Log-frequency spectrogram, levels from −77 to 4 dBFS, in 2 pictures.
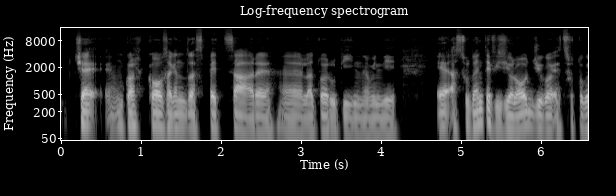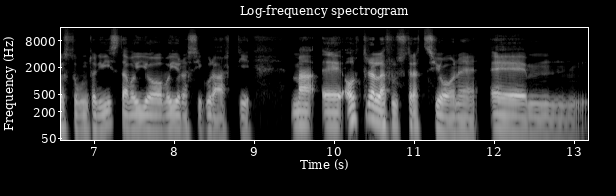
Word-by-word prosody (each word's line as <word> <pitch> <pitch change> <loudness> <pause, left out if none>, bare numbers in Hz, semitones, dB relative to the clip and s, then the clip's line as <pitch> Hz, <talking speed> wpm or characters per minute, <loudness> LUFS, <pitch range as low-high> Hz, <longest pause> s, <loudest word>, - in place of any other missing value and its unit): c'è, - - +3
ehm, 80 - -10
un 95 - -7
qualcosa 95 0 +2
che 90 - 0
è - - +1
andato 85 -2 -1
a - - 0
spezzare, 75 -1 0
uhm, 75 -3 -5
la 75 0 -2
tua 75 - 0
routine, 75 -2 -5
quindi, 70 0 -5 0.4
è - - 0
assolutamente 100 +4 0
fisiologico 85 +1 +1
e - - -2
sotto - - -8
questo 80 -3 -3
punto 80 +1 -3
di 80 - -2
vista 105 +5 -1
voglio 85 -1 +2
voglio 85 +2 +1
rassicurarti. 70 -3 -4 0.5
Ma, 100 0 +3
ehm, 95 0 +4
oltre - - +3
alla - - +8
frustrazione, 75 -3 -1
ehm, 75 -4 0
80 Hz, 145 wpm, -25 LUFS, 75-85 Hz, 0.5 s, alla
